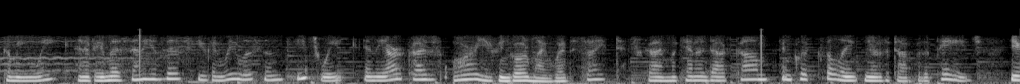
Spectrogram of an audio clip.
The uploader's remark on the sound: take your calls on the air - LIVE!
